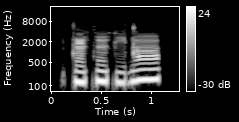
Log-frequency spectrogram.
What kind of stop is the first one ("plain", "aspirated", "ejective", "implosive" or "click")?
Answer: plain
